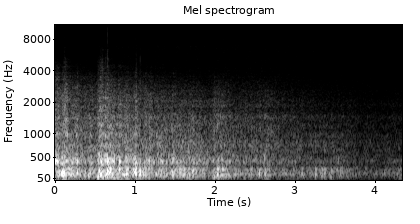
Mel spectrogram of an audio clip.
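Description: Thunder-like rumble sound effect in a channel intro, starting loud and fading away steadily over a few seconds.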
